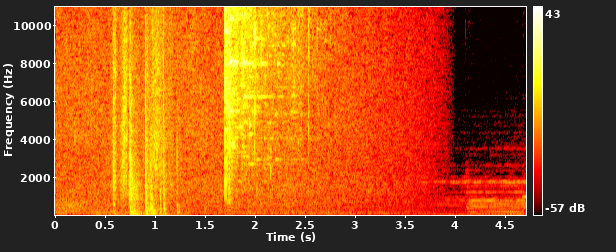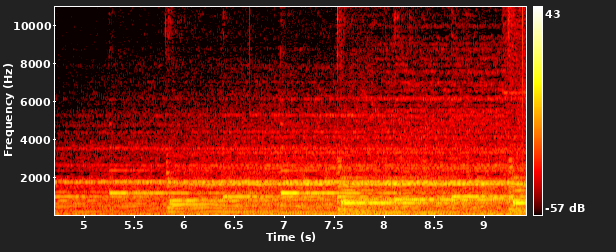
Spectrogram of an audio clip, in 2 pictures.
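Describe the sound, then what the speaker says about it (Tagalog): A glass smashes with two sharp, bright shattering crashes close by in the first two seconds, followed by a sustained tonal musical drone with no voices. "Sumasabay pa rin sa utak ni Michael yung lagapak ng baso"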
